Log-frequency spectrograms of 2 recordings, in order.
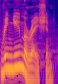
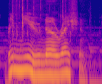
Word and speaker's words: remuneration: right re reu no isn't it renumeration I got to check that now how do you spell that is that correct renumeration remunerate that's impossible to say remuneration remuneration blind me God no way that is the correct spelling remuneration that's a weird placement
